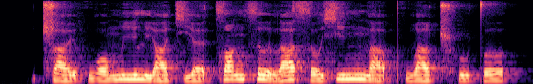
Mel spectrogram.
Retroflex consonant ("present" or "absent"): present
